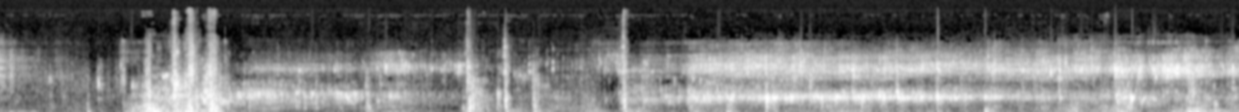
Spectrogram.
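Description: Water sloshing and gurgling heard through an action camera's microphone submerged without a case, sounding muffled. There is a loud rush about a second in, a few sharp knocks, and a steady muffled drone through the second half.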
